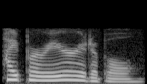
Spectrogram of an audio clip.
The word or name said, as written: hyperirritable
